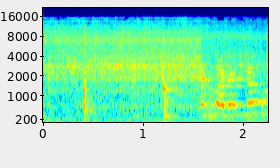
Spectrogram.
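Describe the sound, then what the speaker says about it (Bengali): Pieces of pointed gourd (potol) fry in a pan with a steady sizzle, broken by a few sharp scraping strokes as a spatula stirs them now and then, close and alone. "আর পটলটা যাতে বসে না যায় সেজন্য আমি নেড়ে নিচ্ছি একটু মাঝে মাঝে"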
